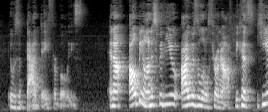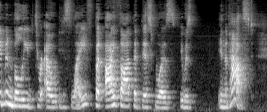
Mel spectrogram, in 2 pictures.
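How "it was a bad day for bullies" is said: low, flat, deadpan monotone, acted. A parent retelling how his son answered a question about school, in a flat monotone. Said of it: "totally monotone".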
